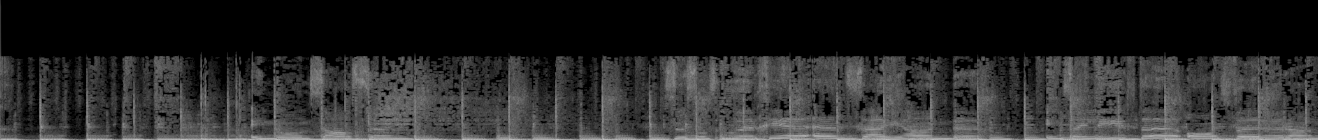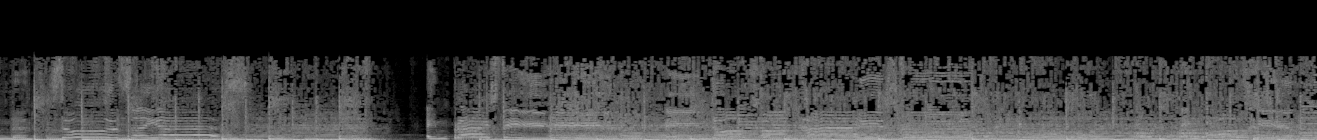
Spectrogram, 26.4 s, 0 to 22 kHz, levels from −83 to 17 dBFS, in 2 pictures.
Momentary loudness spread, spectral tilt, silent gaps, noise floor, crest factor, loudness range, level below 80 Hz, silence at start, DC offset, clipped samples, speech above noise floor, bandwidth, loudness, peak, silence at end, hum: 3 LU; -5.5 dB/octave; none; -40 dBFS; 12 dB; 2 LU; -20 dBFS; 0 s; under 0.1%; under 0.1%; 22 dB; 13.5 kHz; -18 LUFS; -4 dBFS; 0 s; none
